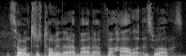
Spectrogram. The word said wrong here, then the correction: Valhalla: Am I saying that right? I feel like I'm saying that wrong. – That's sacrilegious. You can't say it like that. – Valhalla.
